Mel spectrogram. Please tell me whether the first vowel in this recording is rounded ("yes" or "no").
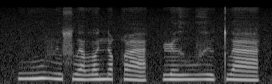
yes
